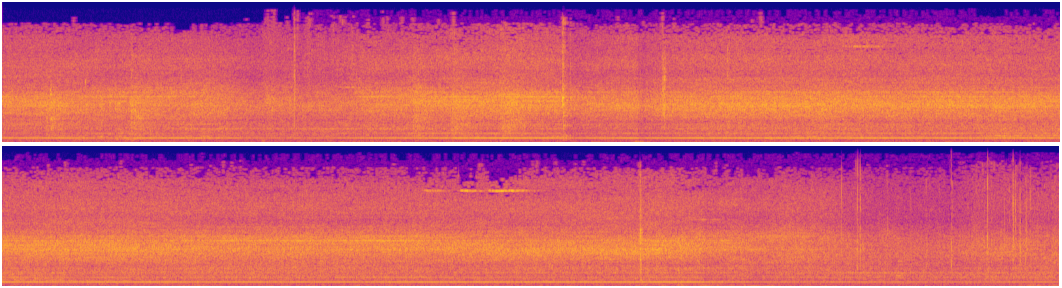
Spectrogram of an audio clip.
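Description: Motorcycle engine idling, a steady whirring hum with a constant whine held over it.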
